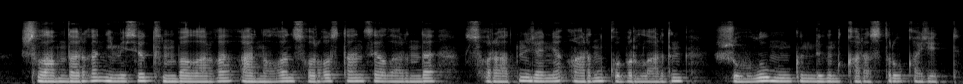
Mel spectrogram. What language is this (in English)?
Kazakh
